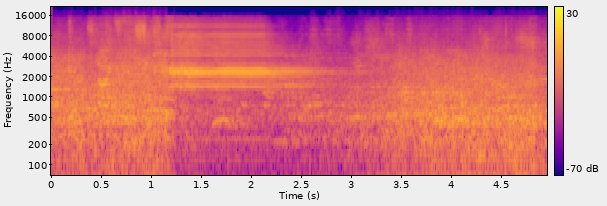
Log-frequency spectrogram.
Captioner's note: buzzer blares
